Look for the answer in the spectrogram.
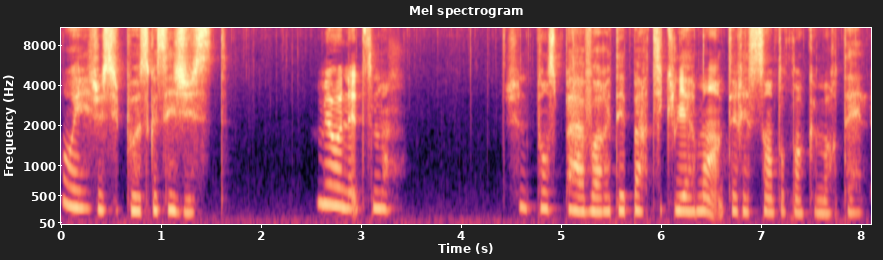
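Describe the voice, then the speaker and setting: A woman plays a proud, ancient female vampire who is tender with a lover. The voice is slightly high and very breathy, mostly whispered. The delivery is slow and intimate, in the manner of a romantic ASMR roleplay. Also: steady tone, lightly acted. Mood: wistful, confiding. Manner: slow, intimate, affectionate murmuring.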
